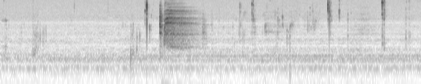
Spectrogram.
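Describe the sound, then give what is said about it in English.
A short slurping sip of a strong liquor of about thirty-five percent, followed by faint wet mouth clicks and a quiet swallow, with no talking over it. “I don't know how you swallowed it, but like that burn hit my the back of my throat so goddamn quick.”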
